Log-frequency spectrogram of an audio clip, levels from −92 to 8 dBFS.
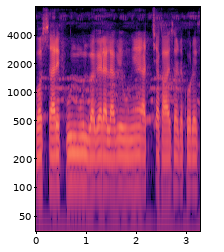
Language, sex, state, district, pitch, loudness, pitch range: Hindi, male, Chhattisgarh, Bastar, 105 Hz, -21 LUFS, 105-110 Hz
